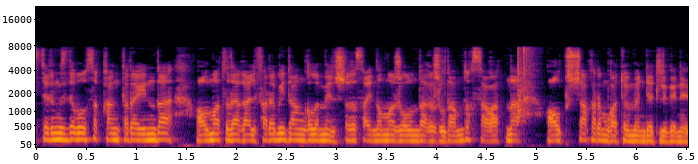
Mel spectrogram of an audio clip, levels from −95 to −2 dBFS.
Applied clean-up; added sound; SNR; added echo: classical method log-MMSE.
